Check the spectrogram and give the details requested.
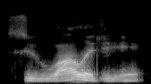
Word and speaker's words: zoology: by so fast um the word zoo uses the food uses the food vowel yes i was gonna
